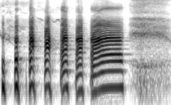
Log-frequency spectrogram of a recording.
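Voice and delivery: long burst of staccato laughter; rolling, punched ha-ha laugh; hearty laugh. Real, not acted. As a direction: laugh it out after a boast. Laughs after his hyped boast.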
